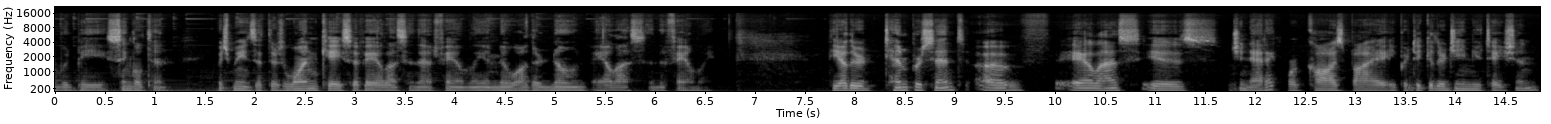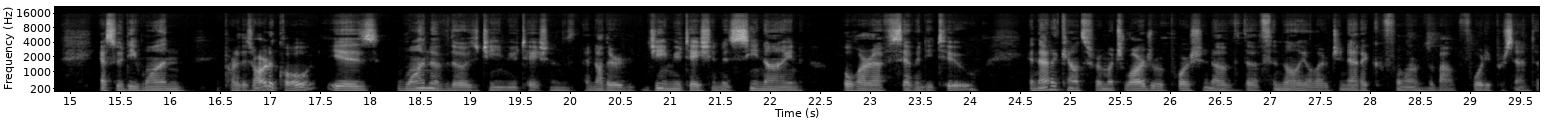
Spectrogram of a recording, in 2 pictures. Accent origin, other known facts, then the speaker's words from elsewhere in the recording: St. Louis, Missouri, United States; moved away as an adult; also born or lived in Virginia; I'm from St. Louis. I had grown up there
